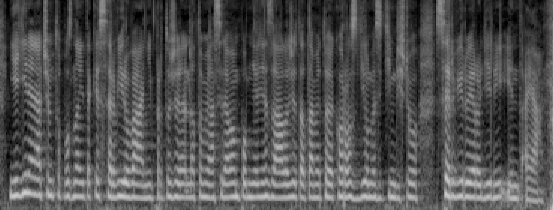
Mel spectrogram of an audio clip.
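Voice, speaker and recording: With hardly any pauses, a woman rushes along at a very fast pace in a dark, mellow, medium-pitched voice that stays monotone and flat. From Czech Republic, Brno. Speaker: food blogger and cooking teacher. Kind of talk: casual interview. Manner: hesitant, many fillers.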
